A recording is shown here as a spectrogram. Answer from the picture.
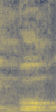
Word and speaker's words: Ngongo: Ngongo veut dire montagne c'est pas Gog mais c'est Ngongo on peut dire avec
